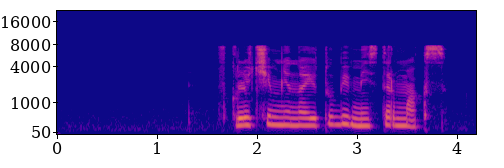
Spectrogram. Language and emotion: Russian, neutral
